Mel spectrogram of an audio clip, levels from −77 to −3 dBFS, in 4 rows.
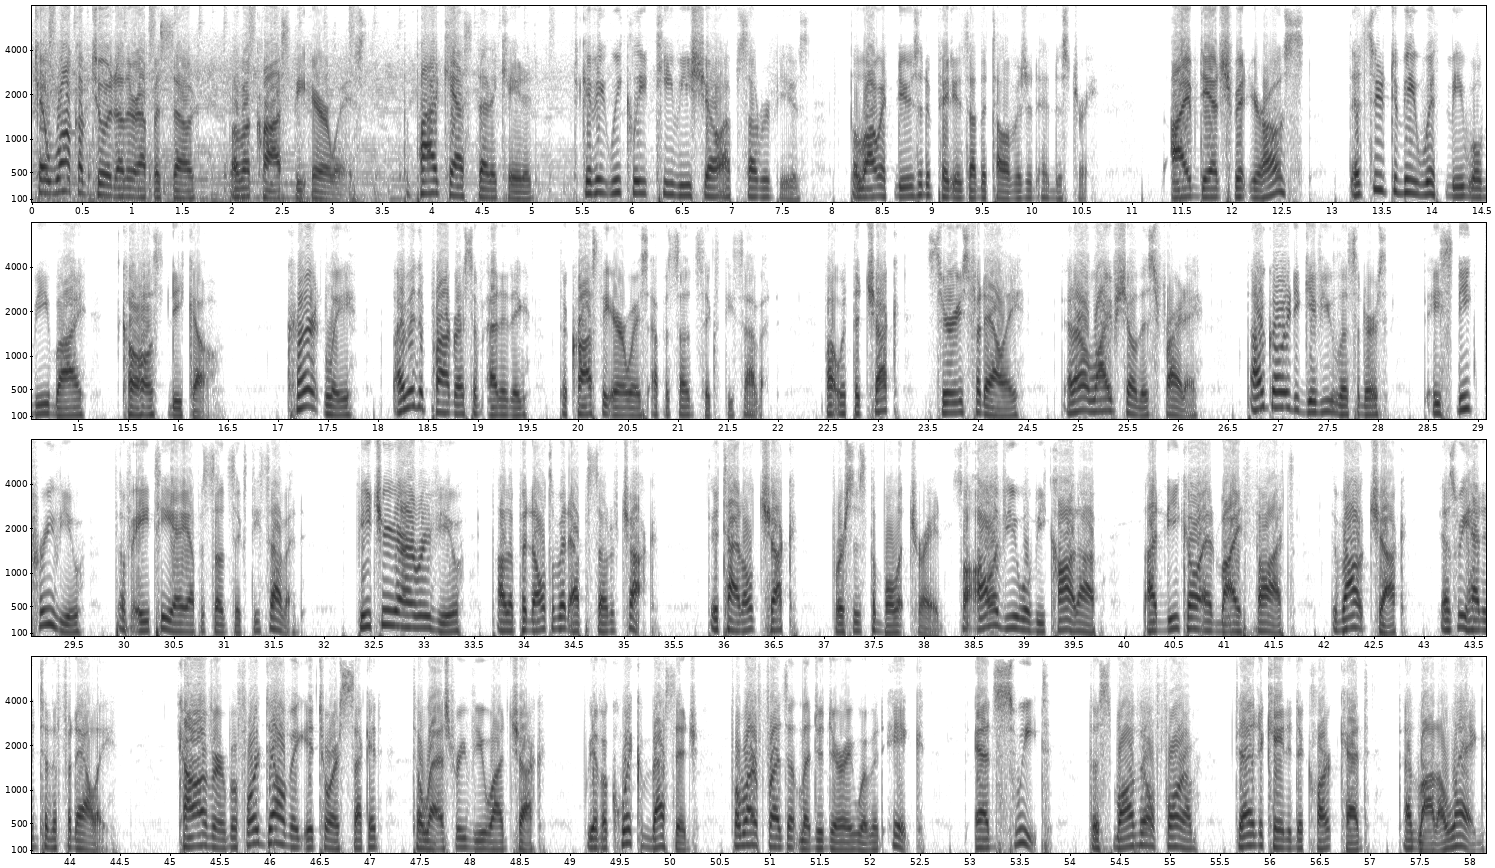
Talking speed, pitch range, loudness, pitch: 160 wpm, 115-155 Hz, -23 LUFS, 130 Hz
